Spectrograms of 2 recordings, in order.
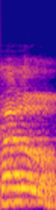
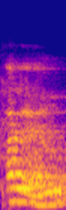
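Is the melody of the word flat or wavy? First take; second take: flat; wavy. First: It is said with a flat melody. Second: It is said with a wavy, rising-falling melody. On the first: This is how Bengali speakers say it. "আমরা যদি বলি হ্যালো" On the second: This is how English speakers say it. "ইংলিশরা বলে হ্যালো"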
